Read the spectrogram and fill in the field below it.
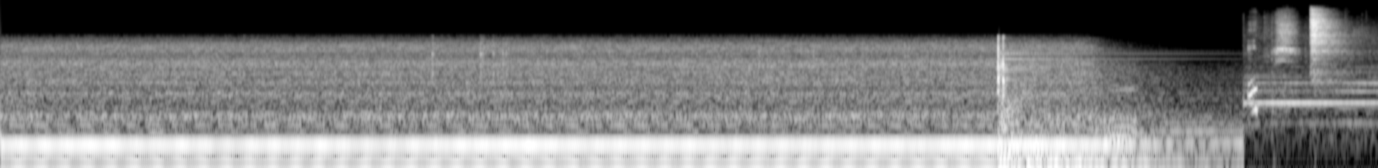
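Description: A hydraulic press hums loudly and steadily.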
